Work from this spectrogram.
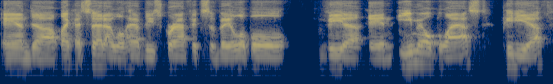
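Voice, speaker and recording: Man, lowish pitch, weather forecaster, informal technical briefing, plain-spoken, measured delivery, conference call presentation. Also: steady tone, fairly bright tone, slight background noise.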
